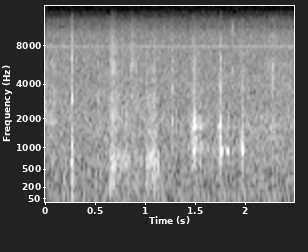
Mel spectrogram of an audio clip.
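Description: A handful of faint, sharp clicks and ticks at irregular intervals over a quiet background, the small handling noises of equipment being moved; no shot is fired.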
